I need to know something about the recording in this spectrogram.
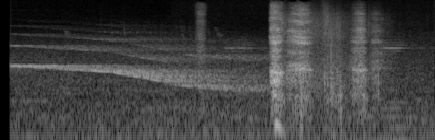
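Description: A high siren-like tone starts suddenly and slides steadily down in pitch over about two and a half seconds. A sharp gasp follows, then a few quick, heavy breaths as a man jolts awake.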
